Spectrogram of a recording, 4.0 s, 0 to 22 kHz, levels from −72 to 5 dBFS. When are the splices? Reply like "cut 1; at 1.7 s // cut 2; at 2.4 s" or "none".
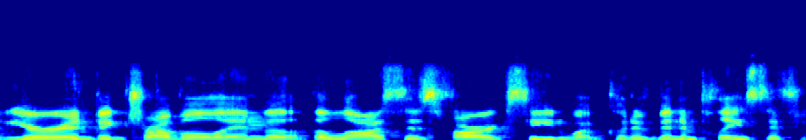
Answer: none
